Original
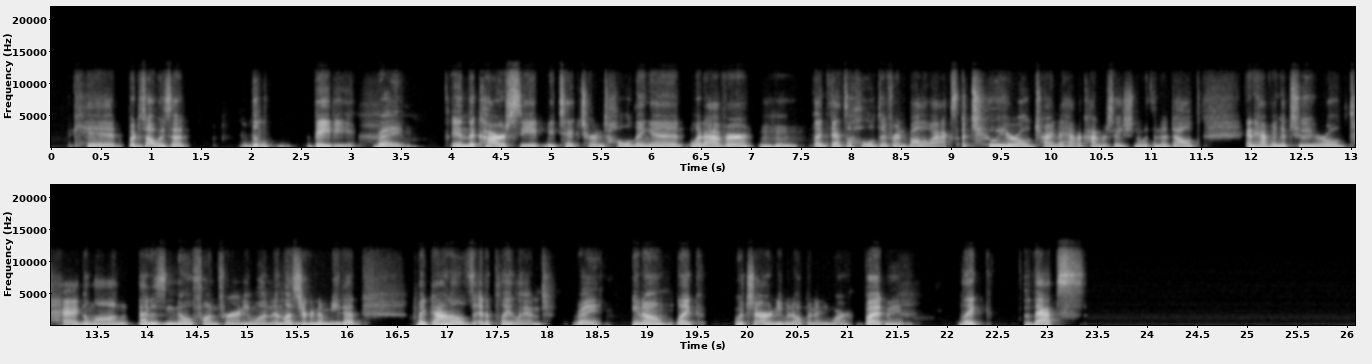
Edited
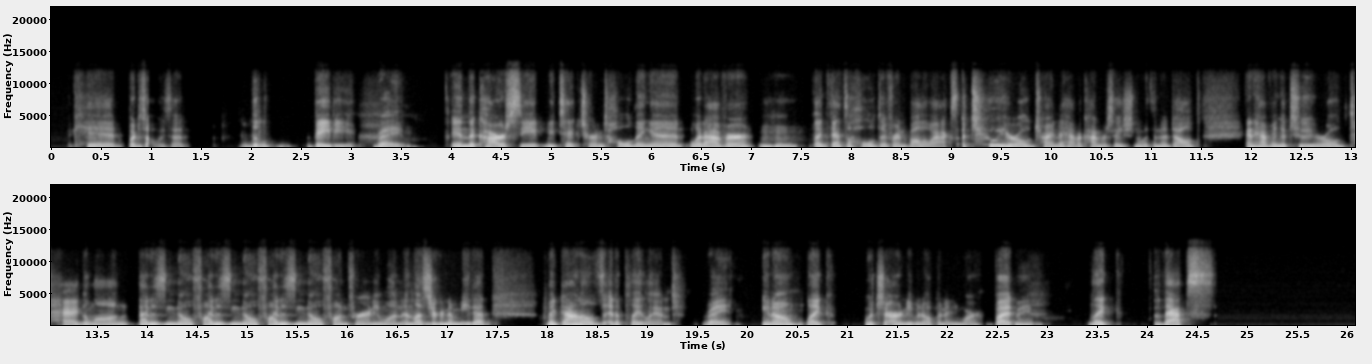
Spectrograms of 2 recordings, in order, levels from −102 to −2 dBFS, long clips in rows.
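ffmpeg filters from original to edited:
-filter_complex "[0:a]asplit=4[a][b][c][d];[a]atrim=end=0.97,asetpts=PTS-STARTPTS,afade=t=out:st=0.966:d=0.004:c=hsin[e];[b]atrim=start=0.97:end=14.612,asetpts=PTS-STARTPTS,afade=t=in:d=0.99[f];[c]atrim=start=13.958:end=14.612[g];[d]atrim=start=13.958[h];[e][f]concat=n=2:v=0:a=1[i];[i][g]acrossfade=d=0.004:c1=hsin:c2=hsin[j];[j][h]acrossfade=d=0.004:c1=hsin:c2=hsin"

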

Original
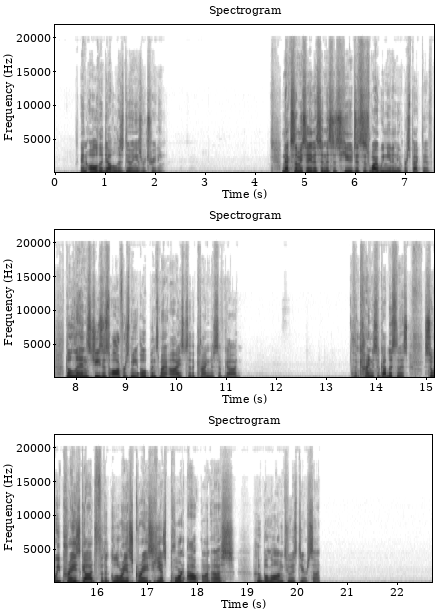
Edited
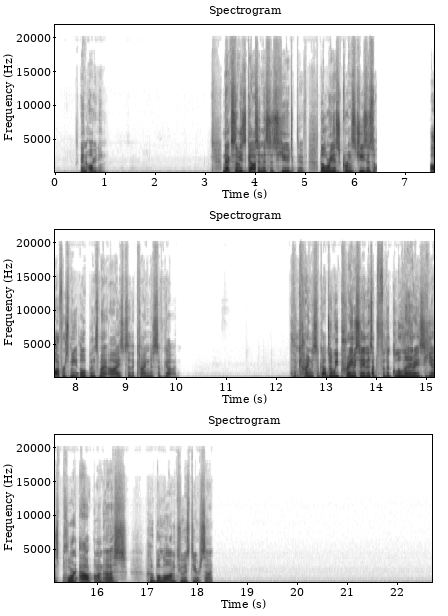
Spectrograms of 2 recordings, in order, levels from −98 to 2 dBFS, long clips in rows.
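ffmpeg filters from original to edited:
-filter_complex "[0:a]asplit=14[a][b][c][d][e][f][g][h][i][j][k][l][m][n];[a]atrim=end=0.742[o];[b]atrim=start=1.928:end=4.892[p];[c]atrim=start=15.548:end=15.862[q];[d]atrim=start=5.268:end=6.002[r];[e]atrim=start=7.238:end=7.872[s];[f]atrim=start=16.388:end=16.882[t];[g]atrim=start=8.148:end=8.72,asetpts=PTS-STARTPTS,afade=t=out:st=0.568:d=0.004:c=hsin,apad=pad_dur=1.08[u];[h]atrim=start=8.72:end=11.1,asetpts=PTS-STARTPTS,afade=t=in:d=0.004:c=hsin,afade=t=out:st=2.376:d=0.004:c=hsin:silence=0.177828[v];[i]atrim=start=11.1:end=14.252,asetpts=PTS-STARTPTS,afade=t=in:d=2.5:silence=0.177828[w];[j]atrim=start=15.048:end=15.552[x];[k]atrim=start=4.888:end=5.272[y];[l]atrim=start=15.858:end=16.392[z];[m]atrim=start=7.868:end=8.152[aa];[n]atrim=start=16.878[ab];[o][p]acrossfade=d=0.004:c1=hsin:c2=hsin[ac];[ac][q]acrossfade=d=0.004:c1=hsin:c2=hsin[ad];[ad][r]acrossfade=d=0.004:c1=hsin:c2=hsin[ae];[ae][s]acrossfade=d=0.004:c1=hsin:c2=hsin[af];[af][t]acrossfade=d=0.004:c1=hsin:c2=hsin[ag];[u][v][w]concat=n=3:v=0:a=1[ah];[ag][ah]acrossfade=d=0.004:c1=hsin:c2=hsin[ai];[ai][x]acrossfade=d=0.004:c1=hsin:c2=hsin[aj];[aj][y]acrossfade=d=0.004:c1=hsin:c2=hsin[ak];[ak][z]acrossfade=d=0.004:c1=hsin:c2=hsin[al];[al][aa]acrossfade=d=0.004:c1=hsin:c2=hsin[am];[am][ab]acrossfade=d=0.004:c1=hsin:c2=hsin"

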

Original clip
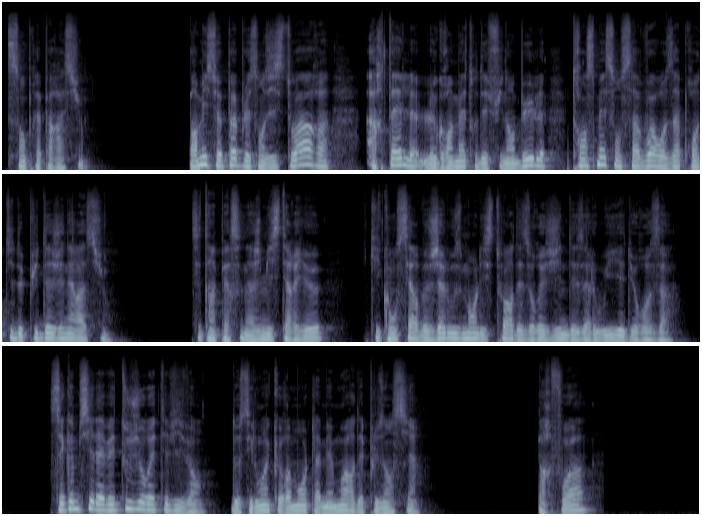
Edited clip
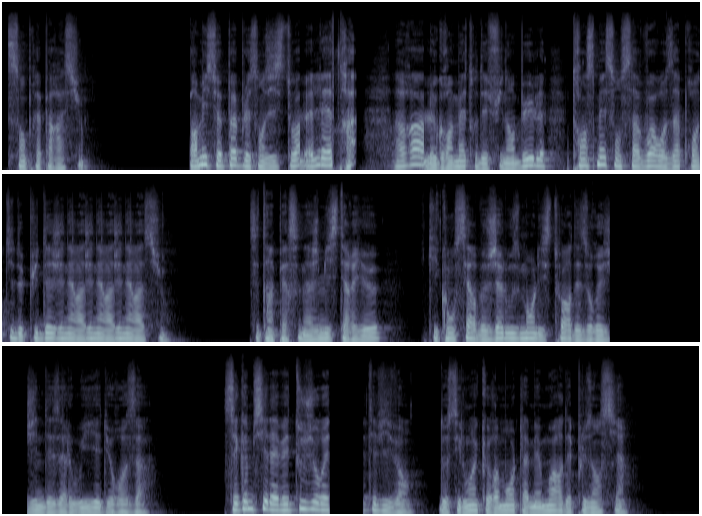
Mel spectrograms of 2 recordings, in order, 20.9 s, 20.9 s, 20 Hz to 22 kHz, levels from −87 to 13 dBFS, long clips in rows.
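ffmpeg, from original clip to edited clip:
-filter_complex "[0:a]asplit=7[a][b][c][d][e][f][g];[a]atrim=end=2.972[h];[b]atrim=start=2.968:end=4.212,asetpts=PTS-STARTPTS,areverse[i];[c]atrim=start=4.208:end=7.812[j];[d]atrim=start=7.518:end=7.812[k];[e]atrim=start=7.518:end=12.47,asetpts=PTS-STARTPTS,afade=t=out:st=4.948:d=0.004:c=hsin,apad=pad_dur=1.16[l];[f]atrim=start=12.47:end=15.49,asetpts=PTS-STARTPTS,afade=t=in:d=0.004:c=hsin,afade=t=out:st=3.016:d=0.004:c=hsin,apad=pad_dur=0.34[m];[g]atrim=start=15.49,asetpts=PTS-STARTPTS,afade=t=in:d=0.004:c=hsin[n];[h][i]acrossfade=d=0.004:c1=hsin:c2=hsin[o];[o][j]acrossfade=d=0.004:c1=hsin:c2=hsin[p];[p][k]acrossfade=d=0.004:c1=hsin:c2=hsin[q];[l][m][n]concat=n=3:v=0:a=1[r];[q][r]acrossfade=d=0.004:c1=hsin:c2=hsin"

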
